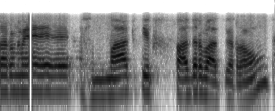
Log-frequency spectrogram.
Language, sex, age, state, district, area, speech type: Urdu, male, 18-30, Delhi, South Delhi, urban, conversation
